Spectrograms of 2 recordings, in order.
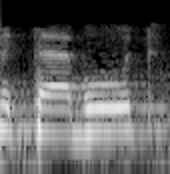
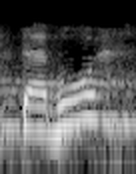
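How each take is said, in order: First: The word ends with a t sound. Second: The word ends with an h sound. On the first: "بالتاء" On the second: "بالهاء المغلقة"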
